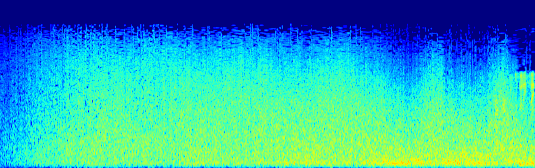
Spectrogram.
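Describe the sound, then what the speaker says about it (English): Delta II rocket carrying the NOAA-N Prime satellite lifting off, a broad continuous roar that swells in the first seconds and then holds steady and loud, rumbling and hissing. "And liftoff of the Delta II rocket with NOAA-N Prime"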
